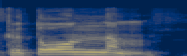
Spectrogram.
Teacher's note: the short a and visarga change to o, and that o makes the next a of annam disappear. And this is represented by the avagraha in the Devanagari. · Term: sandhi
